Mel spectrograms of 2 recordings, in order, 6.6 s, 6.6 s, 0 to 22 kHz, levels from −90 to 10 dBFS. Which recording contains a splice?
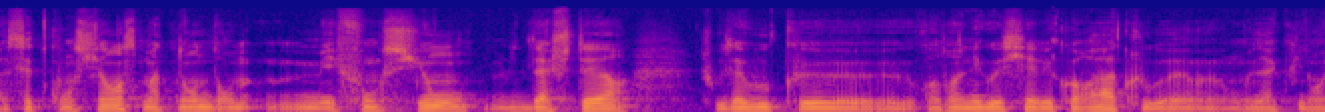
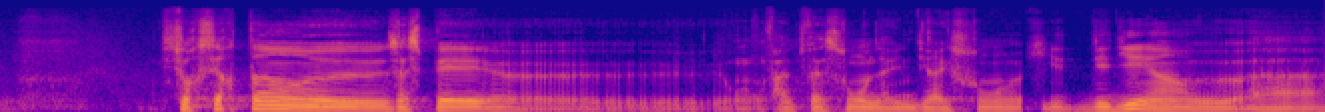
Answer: second; 1 cut; at 5.1 s

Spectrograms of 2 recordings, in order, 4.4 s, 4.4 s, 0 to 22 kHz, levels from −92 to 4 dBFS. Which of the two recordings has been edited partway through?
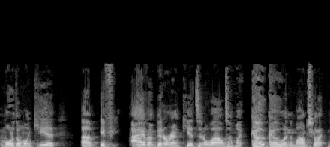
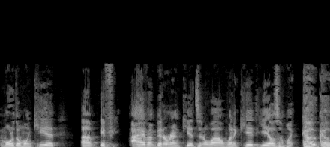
first; 1 cut; at 3.0 s

